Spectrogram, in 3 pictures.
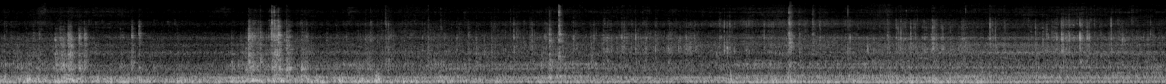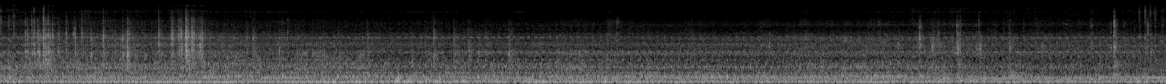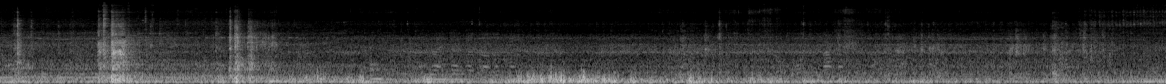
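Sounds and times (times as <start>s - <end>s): diesel engines running: 0.0s - 34.9s
crunching clatters: 2.4s - 14.8s.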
